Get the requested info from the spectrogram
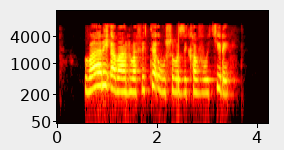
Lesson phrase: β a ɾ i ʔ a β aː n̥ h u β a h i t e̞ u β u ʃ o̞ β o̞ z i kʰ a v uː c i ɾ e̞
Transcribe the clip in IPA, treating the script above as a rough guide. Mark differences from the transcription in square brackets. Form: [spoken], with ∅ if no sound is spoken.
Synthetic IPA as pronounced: β a ɾ i ʔ a β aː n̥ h u β a [f] i t e̞ u β u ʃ o̞ β o̞ z i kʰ a v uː c i ɾ e̞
